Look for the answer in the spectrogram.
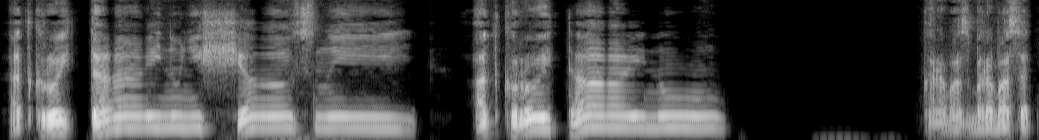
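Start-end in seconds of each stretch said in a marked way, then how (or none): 0.0-5.5 high, slow eerie wail; eldritch horror. A narrator's reading. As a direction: wail it like a ghost. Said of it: "завывающим голосом проговорил из глубины".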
